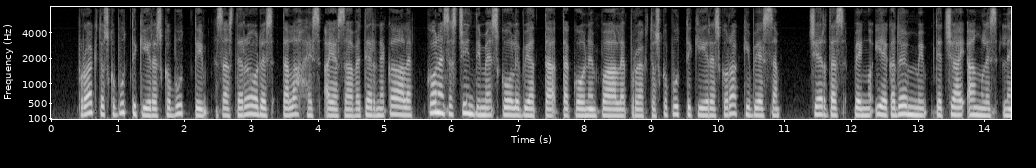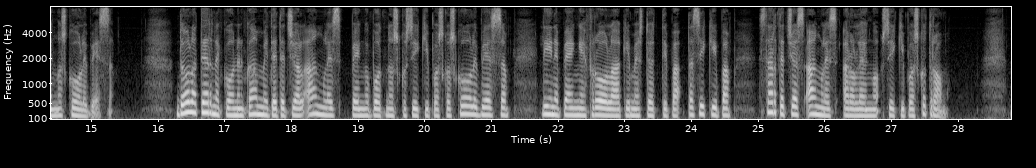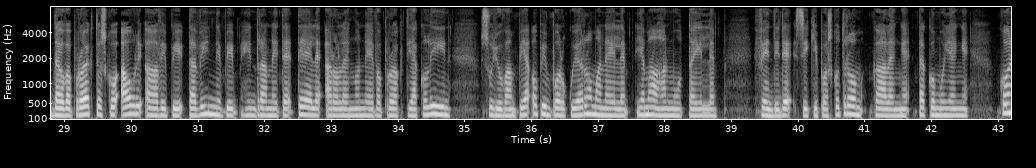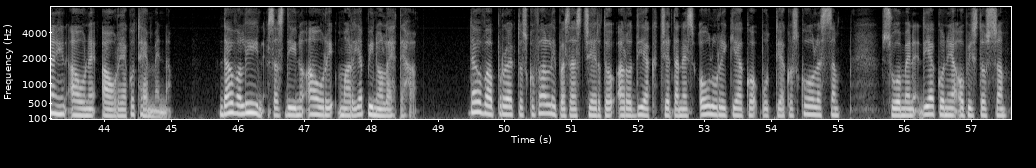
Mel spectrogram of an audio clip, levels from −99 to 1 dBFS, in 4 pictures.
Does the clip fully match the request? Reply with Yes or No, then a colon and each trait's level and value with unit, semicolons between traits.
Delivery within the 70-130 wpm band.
Yes: slow, 95 wpm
